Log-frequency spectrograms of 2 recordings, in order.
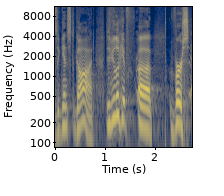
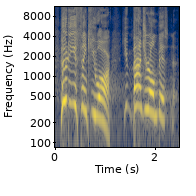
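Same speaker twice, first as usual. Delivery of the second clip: high, loud, fast indignant outburst; defensive outburst; 8 semitones higher, 6 dB louder, faster than usual. Pretend. Man snapping at a caring brother, mind your own business. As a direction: bristle and bite back. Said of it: "get defensive".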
